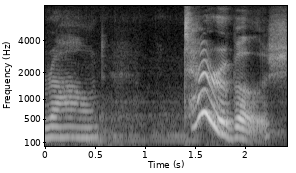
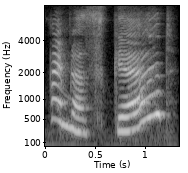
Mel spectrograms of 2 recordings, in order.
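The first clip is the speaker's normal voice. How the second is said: much higher, excited little monster voice; high eager child creature; Gruffalo's child; 8 semitones higher than usual. Acted. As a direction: squeak it out like a curious young monster. Child boasts.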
